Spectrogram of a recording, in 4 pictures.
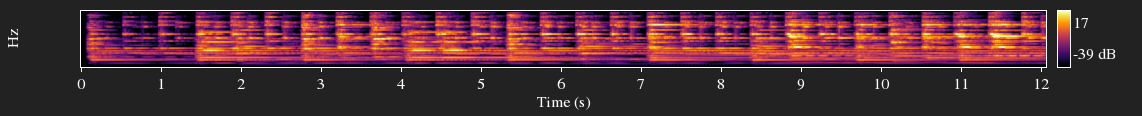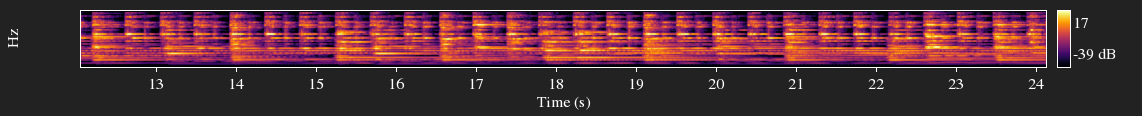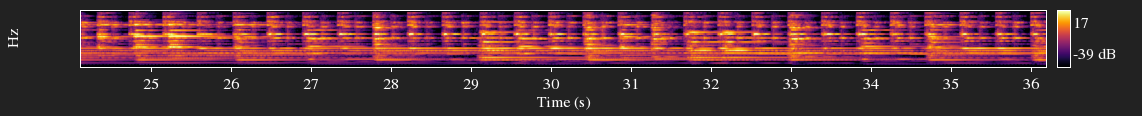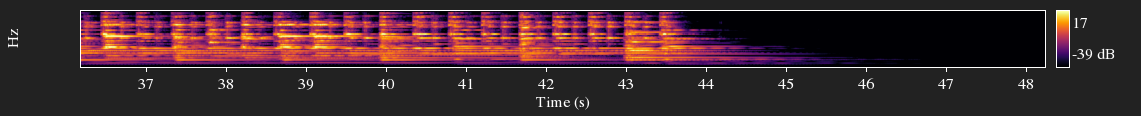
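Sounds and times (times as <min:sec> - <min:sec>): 
Nikolaevsky church bell ringing: 0:00.1 - 0:46.5.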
